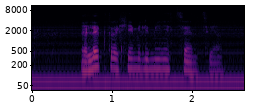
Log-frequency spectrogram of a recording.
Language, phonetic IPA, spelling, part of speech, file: Russian, [ɪˌlʲektrɐˌxʲemʲɪlʲʉmʲɪnʲɪˈst͡sɛnt͡sɨjə], электрохемилюминесценция, noun, Ru-электрохемилюминесценция.ogg
- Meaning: electrochemiluminescence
